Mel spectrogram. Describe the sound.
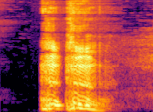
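A throat clearing in two rough, gravelly bursts, the second longer and fading out, heard alone against silence.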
